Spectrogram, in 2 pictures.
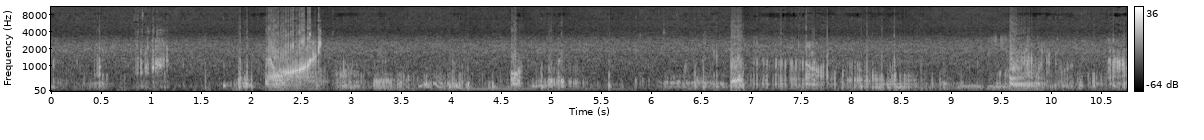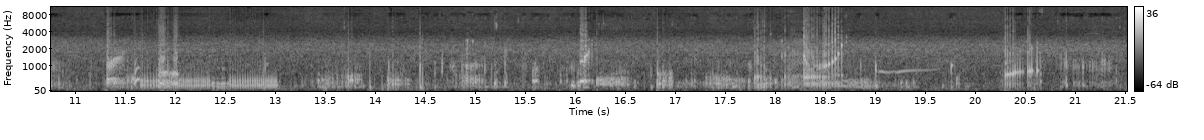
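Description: Loud, frequent gurgling and rumbling from the abdomen, with long low growls between shorter bubbling bursts.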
